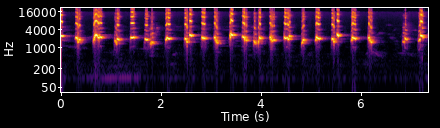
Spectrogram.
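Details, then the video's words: Yellow-vented bulbul, active 'ropel panjang' long rapid song meant to make other bulbuls answer: a rapid chain of clear whistled notes, slurring up and down and repeated about three times a second, with a low hum near the start. "SUARA trucukan gacor ROPEL PANJANG pancingan trucukan agar bunyi"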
